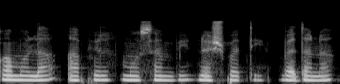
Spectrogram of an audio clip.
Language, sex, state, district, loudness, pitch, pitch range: Bengali, female, Tripura, West Tripura, -18 LUFS, 200 Hz, 195-205 Hz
